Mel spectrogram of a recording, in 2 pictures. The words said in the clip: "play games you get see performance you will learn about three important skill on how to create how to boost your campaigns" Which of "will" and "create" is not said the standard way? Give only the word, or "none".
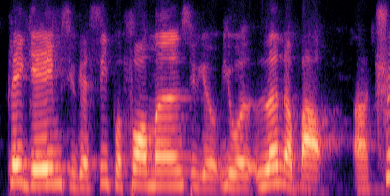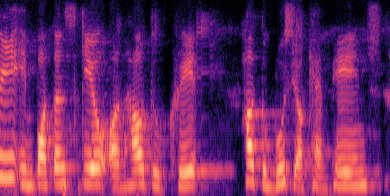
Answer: will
